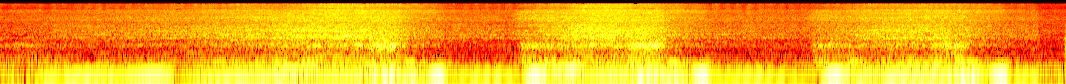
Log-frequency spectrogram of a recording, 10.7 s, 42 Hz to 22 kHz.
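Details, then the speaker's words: 2001/2003 manual car, neutral with clutch out then clutch in and revving: heavy low rumble rising and falling with revs, virtually gone when clutched; owner suspects transmission internals rather than engine, planning to drain oil and transmission fluid for metal. "when you do clutch it it goes away so that's why I don't think it's engine"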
